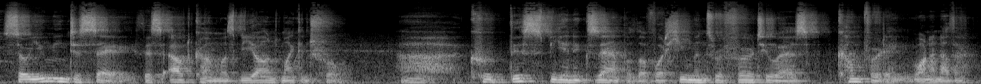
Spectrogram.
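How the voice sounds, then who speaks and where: A man's voice: sits low, measured pace, roomy sound, slight background noise. An actor playing an earnest, dutiful artificial male being who speaks in a formal, precise, slightly stiff way in a game cutscene.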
